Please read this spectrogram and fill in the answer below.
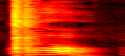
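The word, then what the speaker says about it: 코: Nose is Ko.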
